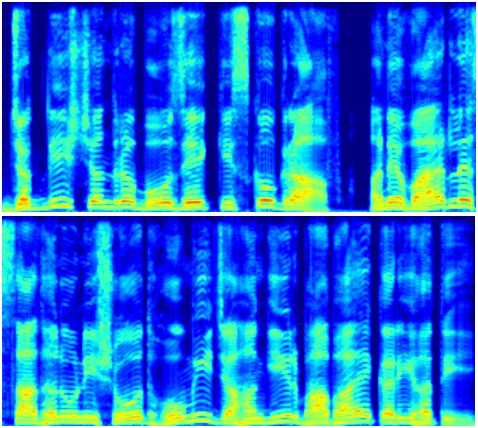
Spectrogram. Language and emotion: Gujarati, neutral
